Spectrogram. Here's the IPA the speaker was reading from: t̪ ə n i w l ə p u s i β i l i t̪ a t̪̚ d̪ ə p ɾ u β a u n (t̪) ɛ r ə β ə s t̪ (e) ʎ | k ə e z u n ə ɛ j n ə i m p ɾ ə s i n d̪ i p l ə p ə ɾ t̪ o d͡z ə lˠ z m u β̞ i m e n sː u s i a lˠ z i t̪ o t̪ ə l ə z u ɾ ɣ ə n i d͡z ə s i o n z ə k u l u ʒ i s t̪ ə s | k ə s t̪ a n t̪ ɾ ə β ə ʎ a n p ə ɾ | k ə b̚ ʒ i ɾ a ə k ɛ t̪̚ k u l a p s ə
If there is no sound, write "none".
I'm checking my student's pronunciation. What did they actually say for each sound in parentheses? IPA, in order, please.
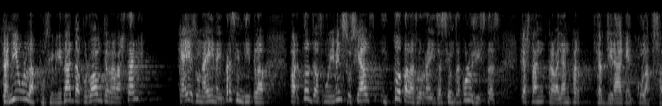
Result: t̪, a

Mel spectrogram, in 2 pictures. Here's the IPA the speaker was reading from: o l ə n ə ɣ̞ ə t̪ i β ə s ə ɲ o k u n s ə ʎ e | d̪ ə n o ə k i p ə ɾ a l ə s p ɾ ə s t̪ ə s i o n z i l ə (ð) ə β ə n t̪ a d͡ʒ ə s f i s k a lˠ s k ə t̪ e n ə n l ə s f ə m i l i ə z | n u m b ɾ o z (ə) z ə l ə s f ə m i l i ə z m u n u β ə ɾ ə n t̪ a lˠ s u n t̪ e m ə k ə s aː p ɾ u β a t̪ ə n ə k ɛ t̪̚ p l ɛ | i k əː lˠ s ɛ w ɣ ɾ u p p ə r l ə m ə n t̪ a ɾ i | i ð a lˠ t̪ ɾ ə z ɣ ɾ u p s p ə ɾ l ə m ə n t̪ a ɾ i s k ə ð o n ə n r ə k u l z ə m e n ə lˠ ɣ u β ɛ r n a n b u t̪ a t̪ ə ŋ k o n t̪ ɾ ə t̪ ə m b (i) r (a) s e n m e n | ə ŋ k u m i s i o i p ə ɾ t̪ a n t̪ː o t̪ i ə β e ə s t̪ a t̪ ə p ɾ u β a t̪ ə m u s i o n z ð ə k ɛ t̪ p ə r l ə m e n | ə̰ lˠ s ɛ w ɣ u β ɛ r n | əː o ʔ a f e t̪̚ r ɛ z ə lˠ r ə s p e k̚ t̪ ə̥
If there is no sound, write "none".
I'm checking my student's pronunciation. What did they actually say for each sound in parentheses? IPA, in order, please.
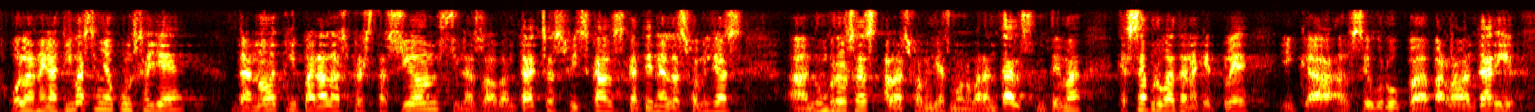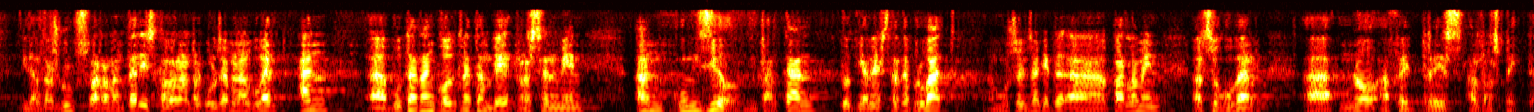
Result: z, ə, e, ə

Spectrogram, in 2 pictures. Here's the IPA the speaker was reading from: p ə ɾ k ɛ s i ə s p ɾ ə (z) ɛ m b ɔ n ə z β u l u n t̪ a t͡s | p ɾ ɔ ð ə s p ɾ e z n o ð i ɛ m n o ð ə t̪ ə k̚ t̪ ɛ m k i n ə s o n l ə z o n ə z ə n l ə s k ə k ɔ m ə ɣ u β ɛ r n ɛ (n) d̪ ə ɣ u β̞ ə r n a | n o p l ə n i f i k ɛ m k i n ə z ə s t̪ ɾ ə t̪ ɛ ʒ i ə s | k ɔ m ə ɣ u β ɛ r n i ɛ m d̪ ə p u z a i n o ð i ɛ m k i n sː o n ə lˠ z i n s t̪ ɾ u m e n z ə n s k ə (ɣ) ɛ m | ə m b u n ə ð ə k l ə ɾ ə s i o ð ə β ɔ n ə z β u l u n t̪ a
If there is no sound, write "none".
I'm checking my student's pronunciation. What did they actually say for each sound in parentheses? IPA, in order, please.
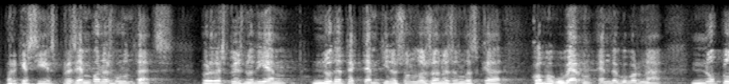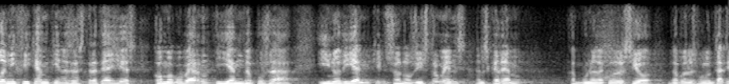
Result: z, m, ð

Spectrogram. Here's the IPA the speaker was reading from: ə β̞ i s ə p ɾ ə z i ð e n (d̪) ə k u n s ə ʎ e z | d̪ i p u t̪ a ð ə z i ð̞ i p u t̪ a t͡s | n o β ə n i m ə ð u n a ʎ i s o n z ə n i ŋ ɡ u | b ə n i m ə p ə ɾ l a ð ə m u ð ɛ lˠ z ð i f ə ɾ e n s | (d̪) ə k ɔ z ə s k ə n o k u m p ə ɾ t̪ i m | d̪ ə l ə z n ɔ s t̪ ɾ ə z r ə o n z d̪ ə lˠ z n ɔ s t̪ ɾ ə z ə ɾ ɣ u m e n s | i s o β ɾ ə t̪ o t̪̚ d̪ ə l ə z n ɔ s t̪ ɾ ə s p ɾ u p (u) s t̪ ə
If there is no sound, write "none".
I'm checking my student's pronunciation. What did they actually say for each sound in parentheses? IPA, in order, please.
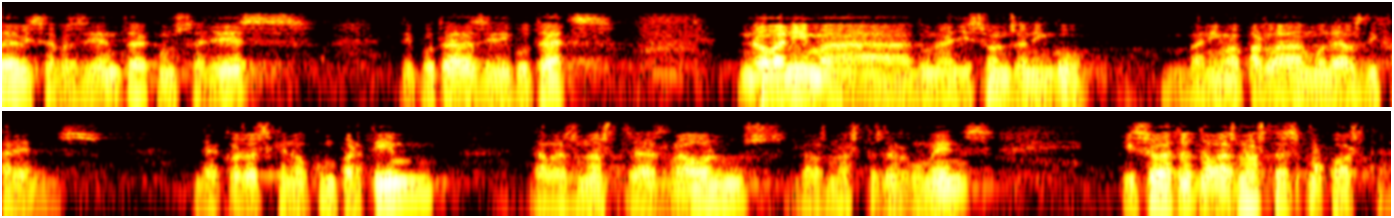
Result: t̪, d̪, ɔ

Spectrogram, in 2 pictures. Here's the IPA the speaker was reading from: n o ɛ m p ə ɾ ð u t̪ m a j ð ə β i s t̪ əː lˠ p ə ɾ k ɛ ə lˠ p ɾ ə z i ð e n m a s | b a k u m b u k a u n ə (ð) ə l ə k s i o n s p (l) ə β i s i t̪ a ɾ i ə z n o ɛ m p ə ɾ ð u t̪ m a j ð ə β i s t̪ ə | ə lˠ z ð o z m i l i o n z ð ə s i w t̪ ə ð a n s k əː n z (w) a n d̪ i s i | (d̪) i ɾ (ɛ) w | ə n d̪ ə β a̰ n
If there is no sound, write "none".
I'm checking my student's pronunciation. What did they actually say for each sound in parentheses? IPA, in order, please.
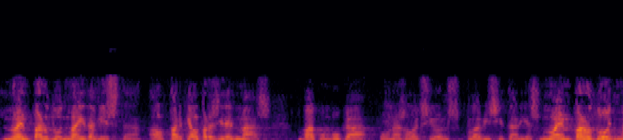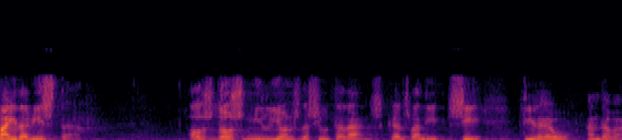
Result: z, l, β, t̪, ɛ

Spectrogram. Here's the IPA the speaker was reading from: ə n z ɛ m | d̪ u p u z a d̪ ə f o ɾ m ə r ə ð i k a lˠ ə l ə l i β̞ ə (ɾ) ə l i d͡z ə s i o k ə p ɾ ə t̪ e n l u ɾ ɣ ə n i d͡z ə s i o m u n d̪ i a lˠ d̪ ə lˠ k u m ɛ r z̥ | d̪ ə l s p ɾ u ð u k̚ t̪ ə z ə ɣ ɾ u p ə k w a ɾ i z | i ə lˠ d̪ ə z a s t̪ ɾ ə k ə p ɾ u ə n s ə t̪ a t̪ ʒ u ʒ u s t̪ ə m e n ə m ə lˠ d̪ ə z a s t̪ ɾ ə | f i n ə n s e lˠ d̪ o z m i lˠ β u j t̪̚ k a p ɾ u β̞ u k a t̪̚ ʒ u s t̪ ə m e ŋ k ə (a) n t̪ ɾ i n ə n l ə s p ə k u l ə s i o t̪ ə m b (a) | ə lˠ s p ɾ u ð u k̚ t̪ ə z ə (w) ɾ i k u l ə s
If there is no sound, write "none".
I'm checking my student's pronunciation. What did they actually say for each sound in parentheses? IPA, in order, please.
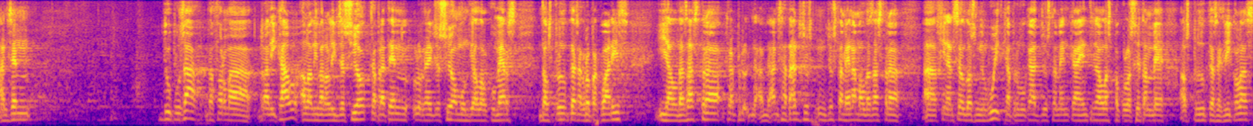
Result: ɾ, e, e, ɣ

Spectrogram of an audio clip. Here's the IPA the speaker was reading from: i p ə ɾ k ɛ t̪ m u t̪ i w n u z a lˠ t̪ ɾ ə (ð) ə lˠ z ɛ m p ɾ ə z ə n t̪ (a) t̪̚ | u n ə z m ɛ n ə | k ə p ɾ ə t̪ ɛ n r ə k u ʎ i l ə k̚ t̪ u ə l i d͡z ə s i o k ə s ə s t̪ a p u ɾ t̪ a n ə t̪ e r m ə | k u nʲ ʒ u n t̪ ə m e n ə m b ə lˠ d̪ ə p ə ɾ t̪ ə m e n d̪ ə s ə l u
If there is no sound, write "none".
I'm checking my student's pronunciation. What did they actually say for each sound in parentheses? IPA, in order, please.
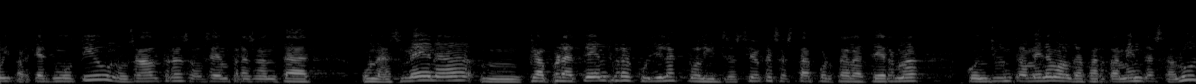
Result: z, a

